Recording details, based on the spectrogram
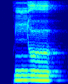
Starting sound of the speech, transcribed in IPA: ɲ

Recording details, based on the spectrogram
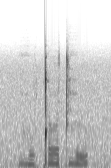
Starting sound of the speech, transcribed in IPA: ɦ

